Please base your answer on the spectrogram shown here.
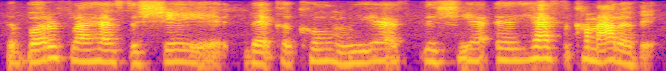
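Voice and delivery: usual speaking voice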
